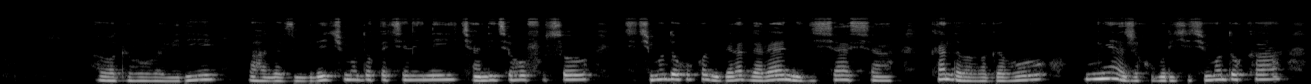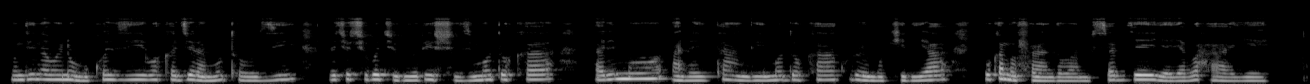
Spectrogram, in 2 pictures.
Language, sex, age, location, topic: Kinyarwanda, female, 18-24, Huye, finance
